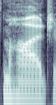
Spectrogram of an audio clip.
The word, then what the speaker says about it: Meharg: And I'm just going to go by the name Sarah Sabotage because A, it rhymes with Meharg, and B, it's like true to form to how I used to live my life.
